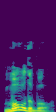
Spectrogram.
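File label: "moldable", British English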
